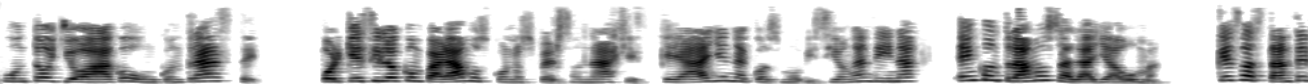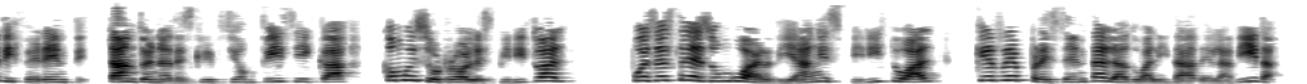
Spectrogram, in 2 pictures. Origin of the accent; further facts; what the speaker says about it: Riobamba, Chimborazo, Ecuador; yo soy de Riobamba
